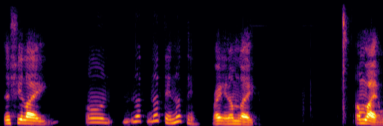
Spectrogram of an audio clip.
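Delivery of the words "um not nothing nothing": quiet denial. Retold or imitated. Cousin denies anything wrong.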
